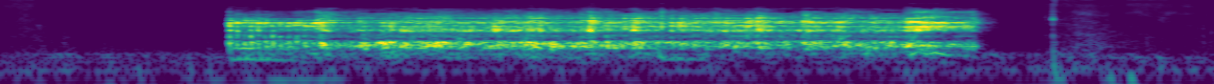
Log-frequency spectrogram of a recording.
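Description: A sound clip played through a tablet's speaker: a dense, steady sound starting about a second in, lasting about four seconds and cutting off abruptly.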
